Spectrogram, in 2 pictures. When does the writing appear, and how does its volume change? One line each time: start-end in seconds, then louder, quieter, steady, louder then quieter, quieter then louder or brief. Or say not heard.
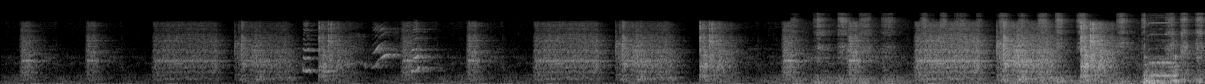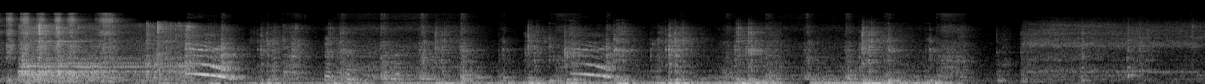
7.8-13.2 louder.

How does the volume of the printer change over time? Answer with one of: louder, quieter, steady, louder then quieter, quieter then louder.
louder then quieter.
